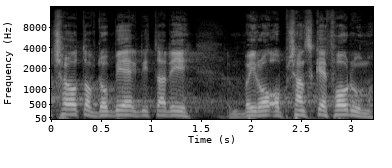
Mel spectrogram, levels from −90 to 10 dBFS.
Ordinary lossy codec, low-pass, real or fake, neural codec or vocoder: AAC, 96 kbps; 14.4 kHz; real; none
